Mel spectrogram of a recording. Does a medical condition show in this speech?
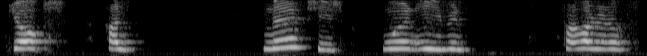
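Yes: quadriplegic cerebral palsy; concentration issues.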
